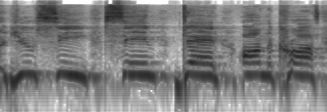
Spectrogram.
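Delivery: ordinary talk, nothing marked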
